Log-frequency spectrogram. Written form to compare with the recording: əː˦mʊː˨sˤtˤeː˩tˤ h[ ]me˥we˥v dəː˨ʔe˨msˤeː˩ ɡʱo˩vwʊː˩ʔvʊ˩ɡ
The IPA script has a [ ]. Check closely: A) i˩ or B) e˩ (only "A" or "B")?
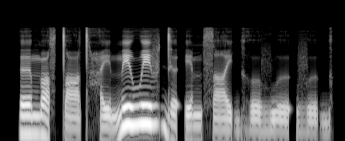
B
